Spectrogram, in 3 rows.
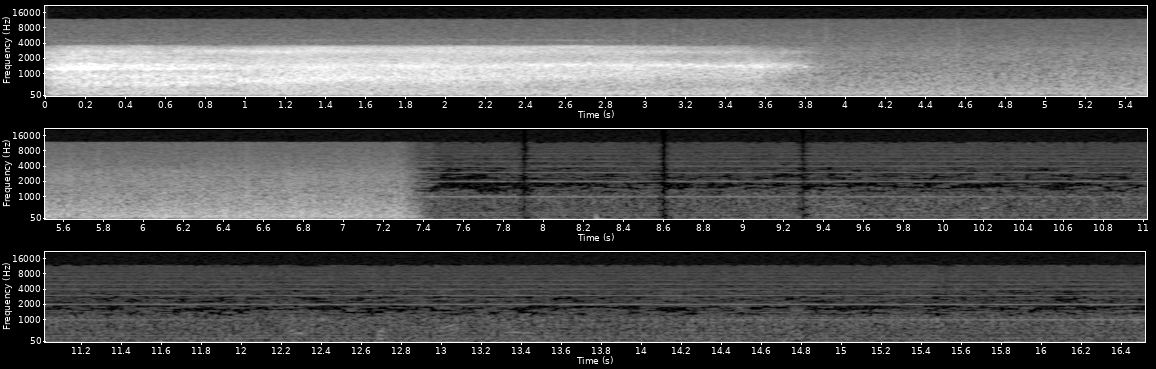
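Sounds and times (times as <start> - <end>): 
breath let out gently through the mouth during a guided breathing exercise: 0.0 - 3.9.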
